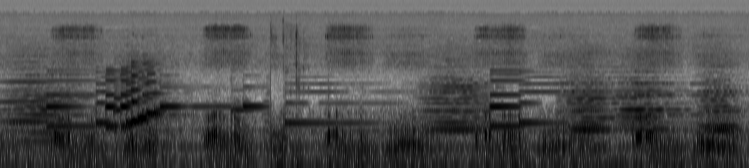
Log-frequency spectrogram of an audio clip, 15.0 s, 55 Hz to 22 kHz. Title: My cat snoring for 15 minutes :)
